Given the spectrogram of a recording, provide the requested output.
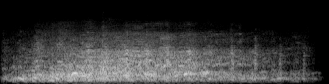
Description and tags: More Amusing
A stereo recording of audience laughter during a performance at a small venue. Zoom H2 front on-board mics.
